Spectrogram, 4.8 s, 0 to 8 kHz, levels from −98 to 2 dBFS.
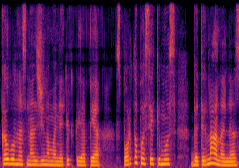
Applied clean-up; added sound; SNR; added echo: neural mask model Resemble Enhance denoiser.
